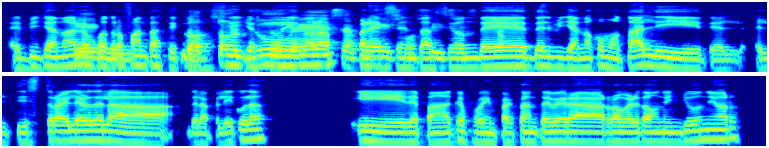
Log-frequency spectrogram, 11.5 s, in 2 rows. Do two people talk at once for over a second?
Yes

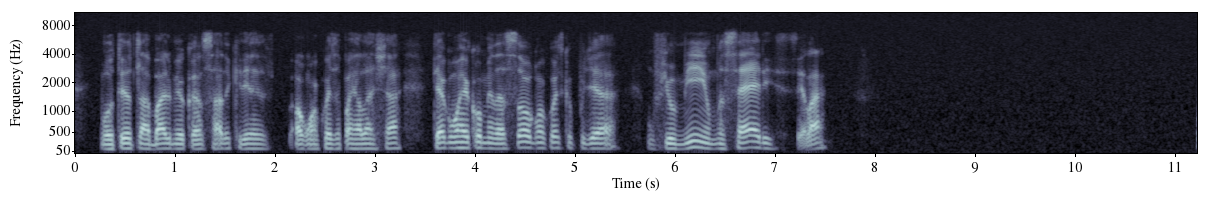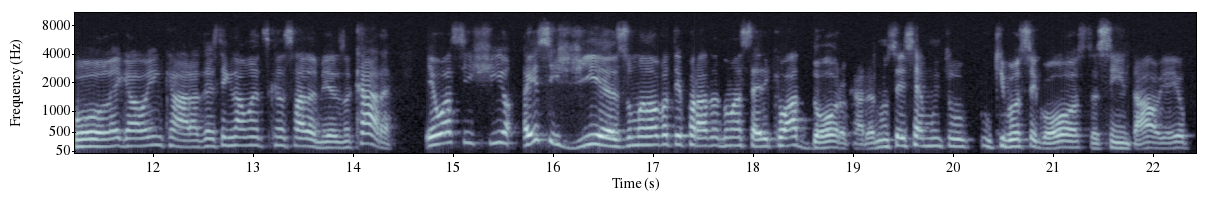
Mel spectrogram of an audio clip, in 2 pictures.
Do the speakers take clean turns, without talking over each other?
Yes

